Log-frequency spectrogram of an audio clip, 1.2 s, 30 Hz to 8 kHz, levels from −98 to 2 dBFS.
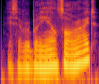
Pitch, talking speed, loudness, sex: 100 Hz, 240 wpm, -16 LUFS, male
